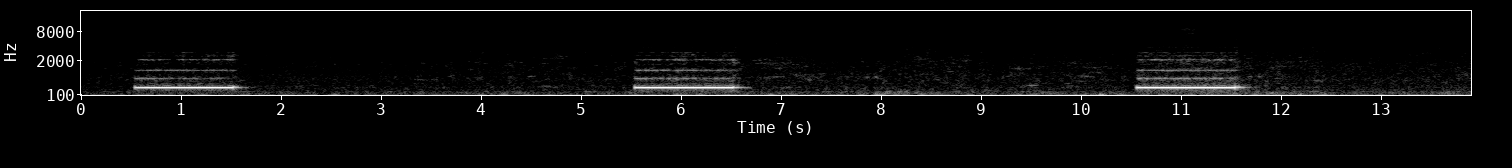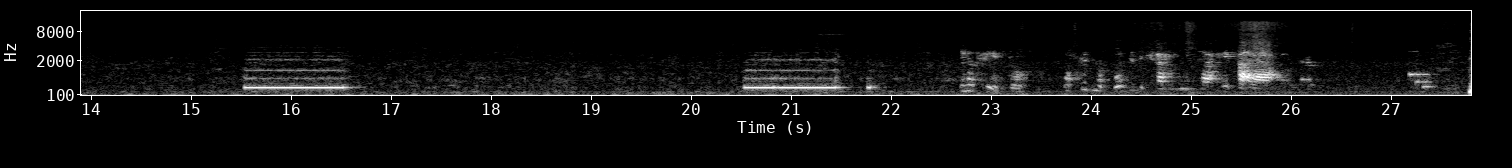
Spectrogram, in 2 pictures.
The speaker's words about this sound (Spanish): Vamos a llamarlo a ver si contesta.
